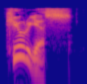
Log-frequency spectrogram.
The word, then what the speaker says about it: curious: Sau đây là phát âm làm hai âm tiết, những chữ không có âm C, T hay X đứng trước, I-O-U-S, và phát âm là ears. Curious, C-U-R-I-O-U-S, nghĩa là tò mò.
